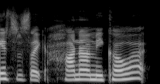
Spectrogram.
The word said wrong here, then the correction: Hanamikoji: Hanamikoji. Hanamikoji, I think is how you say it.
